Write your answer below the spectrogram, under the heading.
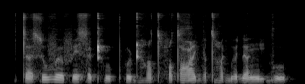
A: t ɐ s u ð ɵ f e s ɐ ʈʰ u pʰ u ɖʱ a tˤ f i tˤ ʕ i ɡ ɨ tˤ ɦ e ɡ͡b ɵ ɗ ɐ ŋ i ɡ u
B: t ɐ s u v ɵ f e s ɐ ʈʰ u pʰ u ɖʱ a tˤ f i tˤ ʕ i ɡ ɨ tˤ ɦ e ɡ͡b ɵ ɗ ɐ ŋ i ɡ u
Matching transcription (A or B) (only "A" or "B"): B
